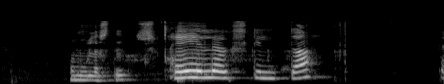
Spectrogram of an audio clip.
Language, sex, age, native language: Icelandic, male, 8, Icelandic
